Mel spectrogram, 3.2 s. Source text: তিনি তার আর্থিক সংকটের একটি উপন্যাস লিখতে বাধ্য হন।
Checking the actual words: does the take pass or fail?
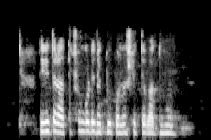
pass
